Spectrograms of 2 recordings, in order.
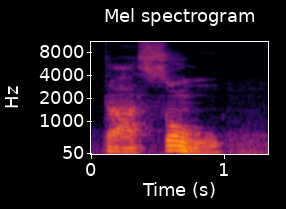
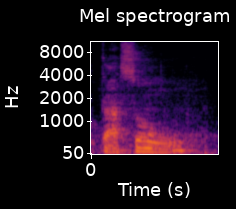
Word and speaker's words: tazón: Tazón. Or notice that the accent is on the O. Tazón.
